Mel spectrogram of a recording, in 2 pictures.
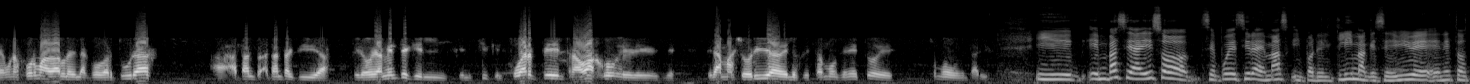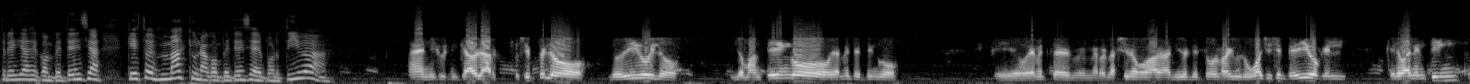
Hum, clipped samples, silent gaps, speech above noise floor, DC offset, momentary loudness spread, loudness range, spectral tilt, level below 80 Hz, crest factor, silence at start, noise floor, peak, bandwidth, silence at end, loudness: none; under 0.1%; none; 36 dB; under 0.1%; 14 LU; 9 LU; -5 dB/octave; -54 dBFS; 14 dB; 0 s; -55 dBFS; -6 dBFS; 13 kHz; 0 s; -19 LUFS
